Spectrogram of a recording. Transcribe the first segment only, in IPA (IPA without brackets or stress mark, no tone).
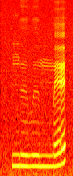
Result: ŋ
